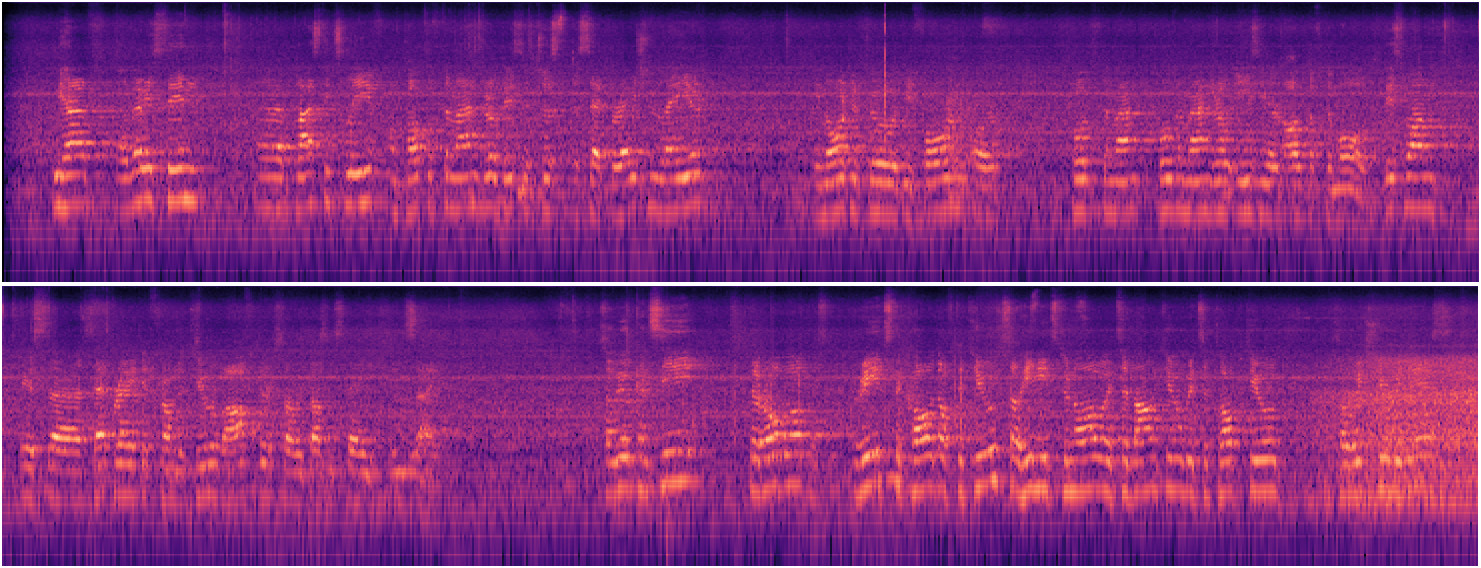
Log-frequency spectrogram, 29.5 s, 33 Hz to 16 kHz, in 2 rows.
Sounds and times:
Speech: 0.5s - 2.0s, 2.6s - 7.2s, 8.1s - 10.1s, 10.7s - 19.2s, 20.8s - 29.4s.

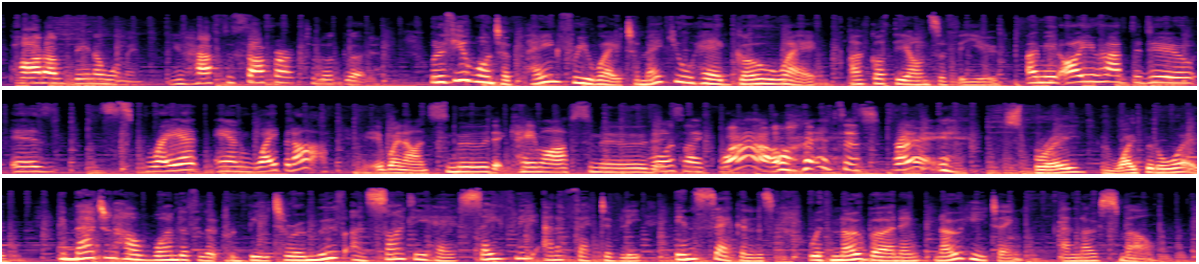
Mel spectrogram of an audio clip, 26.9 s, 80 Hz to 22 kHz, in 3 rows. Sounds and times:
Music: 0.0s - 26.8s
Speech: 15.7s - 18.0s.

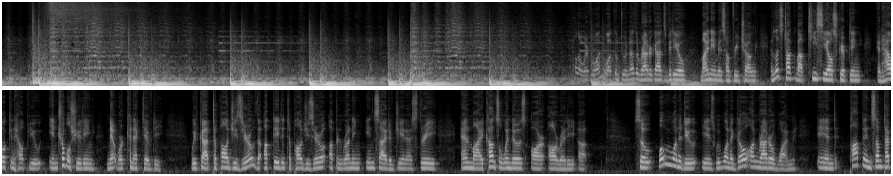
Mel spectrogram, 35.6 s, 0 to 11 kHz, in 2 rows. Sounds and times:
Speech: 11.5s - 21.0s, 21.6s - 29.6s, 30.4s - 35.5s.

